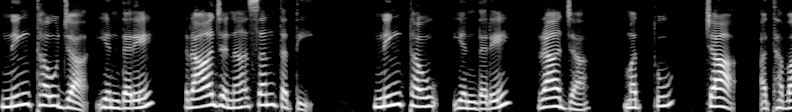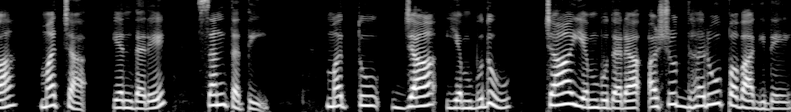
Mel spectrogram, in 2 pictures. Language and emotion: Kannada, neutral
